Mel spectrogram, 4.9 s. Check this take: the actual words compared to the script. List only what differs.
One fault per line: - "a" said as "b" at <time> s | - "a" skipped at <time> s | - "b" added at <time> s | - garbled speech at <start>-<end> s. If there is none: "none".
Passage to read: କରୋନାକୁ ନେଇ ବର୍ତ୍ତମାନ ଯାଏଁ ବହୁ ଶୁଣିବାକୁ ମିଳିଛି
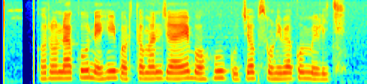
- "ଗୁଜବ" added at 3.1 s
